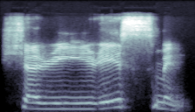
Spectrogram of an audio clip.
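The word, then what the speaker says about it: शरीरेऽस्मिन्: So for example, Sharire Asmin. So Sharire is R and A and A. So A is following A. So this A is replaced by this avgraha and is not pronounced. So it will be Shariresmin. You don't pronounce the A.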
